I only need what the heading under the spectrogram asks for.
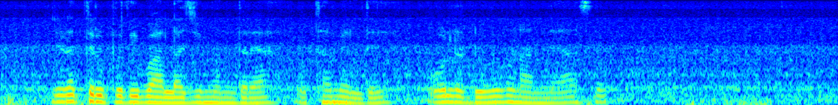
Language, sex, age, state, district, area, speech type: Dogri, female, 45-60, Jammu and Kashmir, Udhampur, urban, spontaneous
